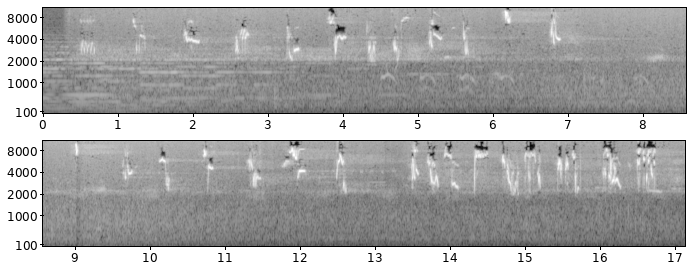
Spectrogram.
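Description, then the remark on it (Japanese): A black-faced bunting, in willow shrubs on the northern shore of Lake Kitaura in eastern Ibaraki Prefecture, Japan, runs through its seasonal practice song: scattered, irregular bursts of short, high chirps and thin tweets over faint background hiss, with no voices present. “湖岸には柳の灌木が並木のように植えられています柳の中から青地の鳴き声が聞こえてきました”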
